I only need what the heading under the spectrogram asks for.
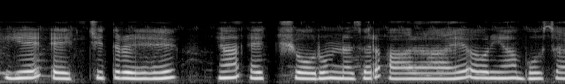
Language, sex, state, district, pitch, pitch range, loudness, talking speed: Hindi, female, Madhya Pradesh, Bhopal, 285 Hz, 270-300 Hz, -13 LUFS, 160 wpm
